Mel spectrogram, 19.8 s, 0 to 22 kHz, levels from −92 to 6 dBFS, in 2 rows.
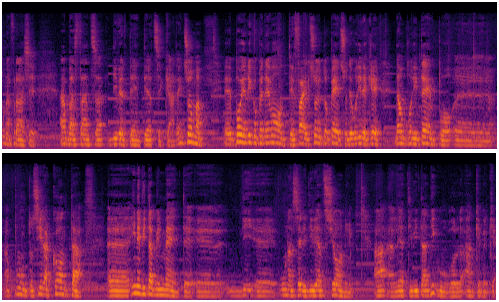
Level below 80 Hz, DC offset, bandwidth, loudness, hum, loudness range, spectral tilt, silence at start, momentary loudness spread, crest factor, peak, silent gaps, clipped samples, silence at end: -58 dBFS; under 0.1%; 16 kHz; -27 LUFS; none; 4 LU; -6 dB/octave; 0 s; 11 LU; 20 dB; -6 dBFS; none; under 0.1%; 0 s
